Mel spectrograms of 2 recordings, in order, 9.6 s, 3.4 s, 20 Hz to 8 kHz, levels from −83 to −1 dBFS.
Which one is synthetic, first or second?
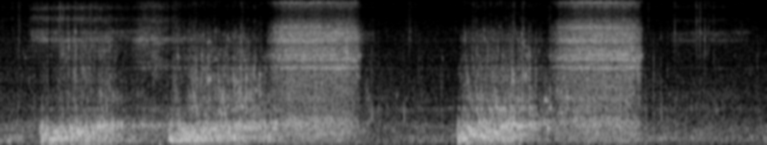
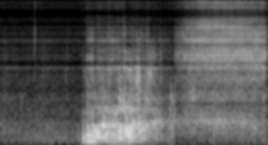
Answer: second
